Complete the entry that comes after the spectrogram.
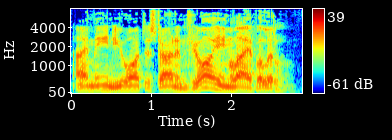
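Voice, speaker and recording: An actor playing a steady, firm head forest ranger in an old-time radio western. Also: male voice, mid-range voice, moderate pace, highs cut off, lightly acted. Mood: earnest. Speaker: ranger leader. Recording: old radio drama recording.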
